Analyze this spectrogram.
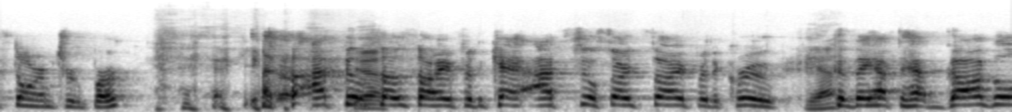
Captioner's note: laughs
